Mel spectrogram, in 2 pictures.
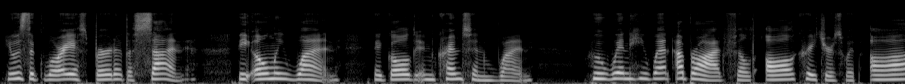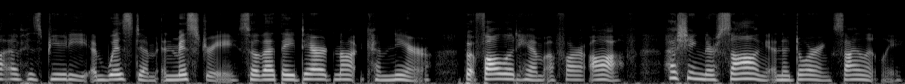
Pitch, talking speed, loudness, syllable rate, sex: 220 Hz, 170 wpm, -21 LUFS, 4.6 syllables/s, female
